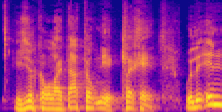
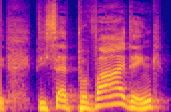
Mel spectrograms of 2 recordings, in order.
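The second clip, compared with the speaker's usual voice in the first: normal talking voice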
